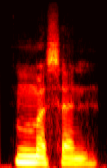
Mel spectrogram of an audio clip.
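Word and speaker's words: muscle: हो सकते हैं तो इन लेटर्स इन वर्ड के अंदर लेटर सी जो है वो आ रहा है एस के बाद इसलिए यह सब में सी साइलेंट है सी की हम आवाज नहीं दे रहे सी को हम बोल नहीं रहे और दूसरा हमारे पास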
